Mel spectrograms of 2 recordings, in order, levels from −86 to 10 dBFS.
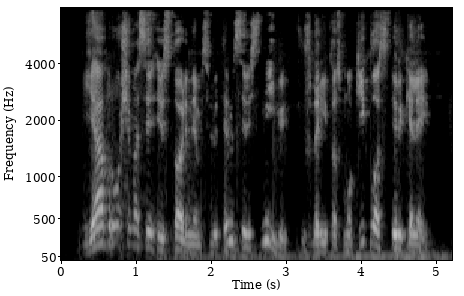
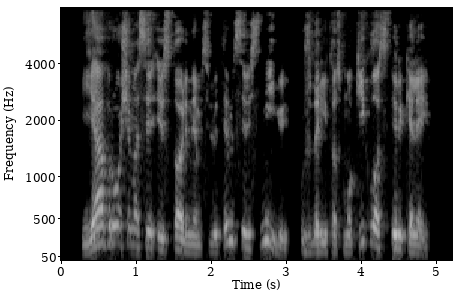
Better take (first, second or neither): second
